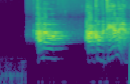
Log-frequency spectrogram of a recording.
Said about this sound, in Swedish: Då ser hon att det är någon som ringer och i samma stund kopplar hon att det är ringsignalen och inte alarmet hon hör.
